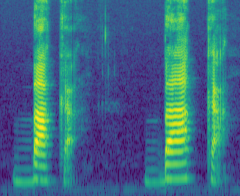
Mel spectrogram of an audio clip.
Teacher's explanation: esse B bem pronunciado com os lábios bem fechadinhos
